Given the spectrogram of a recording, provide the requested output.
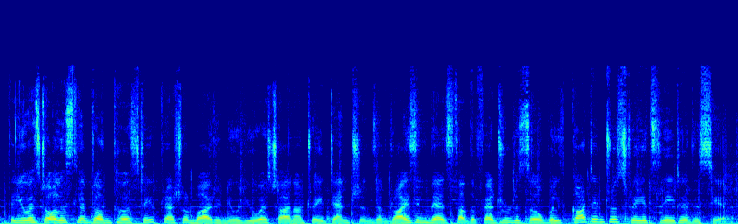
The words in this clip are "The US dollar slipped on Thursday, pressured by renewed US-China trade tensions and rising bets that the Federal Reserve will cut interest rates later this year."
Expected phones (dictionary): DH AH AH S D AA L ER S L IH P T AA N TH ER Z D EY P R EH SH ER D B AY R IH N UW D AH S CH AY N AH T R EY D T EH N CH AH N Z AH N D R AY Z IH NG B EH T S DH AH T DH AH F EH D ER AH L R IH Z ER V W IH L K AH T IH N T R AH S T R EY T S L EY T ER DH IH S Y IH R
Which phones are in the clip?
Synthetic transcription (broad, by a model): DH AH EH S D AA L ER S L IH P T AA N T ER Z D EY P R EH SH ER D B AY R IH N UW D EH S CH AY N AH T R EY D T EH N SH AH N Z AH N D R AY Z IH NG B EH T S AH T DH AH F EH D ER AH L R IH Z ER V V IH L K AH T IH N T AH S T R EY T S L EY T ER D IH S Y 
